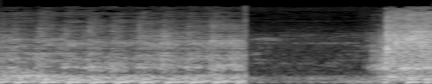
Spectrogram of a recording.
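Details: Single-cylinder motorcycle after a valve clearance adjustment, fixing misfiring, stalling and hard starting from tight valves following a recent tune-up; steady, even thump at idle with no valve tapping. Healthy idle.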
